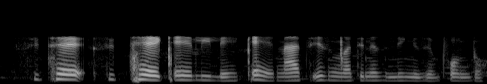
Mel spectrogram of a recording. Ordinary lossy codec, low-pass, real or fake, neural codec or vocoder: none; 3.6 kHz; real; none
